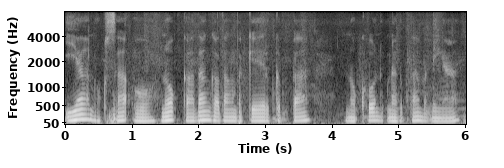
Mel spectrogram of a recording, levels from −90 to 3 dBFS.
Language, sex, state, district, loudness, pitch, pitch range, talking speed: Garo, male, Meghalaya, West Garo Hills, -16 LUFS, 100 Hz, 95-110 Hz, 110 wpm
